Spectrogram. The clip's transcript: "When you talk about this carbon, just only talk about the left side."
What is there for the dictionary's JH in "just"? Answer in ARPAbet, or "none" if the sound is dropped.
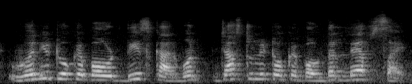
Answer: JH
